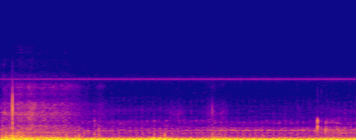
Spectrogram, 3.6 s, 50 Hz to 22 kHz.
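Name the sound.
Triumph Bonneville T214 motorcycle engine running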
